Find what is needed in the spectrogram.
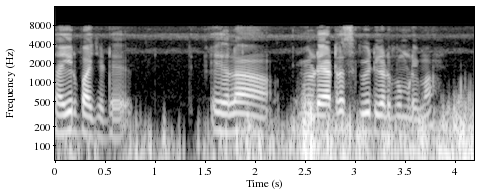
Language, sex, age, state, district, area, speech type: Tamil, male, 45-60, Tamil Nadu, Ariyalur, rural, spontaneous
